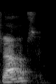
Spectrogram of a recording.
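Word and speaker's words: Doubs: Now, Romeo Dubes, watching him play or is it Dobbs? How do you say it? Dobbs. Is it Dobbs? Yeah, Green Bay, yeah. Why is there a freaking U in there then?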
